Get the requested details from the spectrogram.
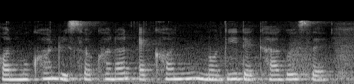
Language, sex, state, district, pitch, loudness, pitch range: Assamese, female, Assam, Sonitpur, 235 Hz, -13 LUFS, 230-250 Hz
